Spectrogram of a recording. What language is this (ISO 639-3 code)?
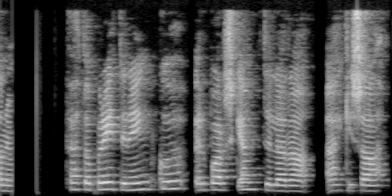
isl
